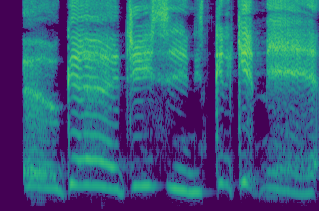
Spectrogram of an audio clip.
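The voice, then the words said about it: Poor imitation of another person's voice. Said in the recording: “that's a terrible impersonation of him ... That's like the William Shatner version of Tom Matthews.”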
